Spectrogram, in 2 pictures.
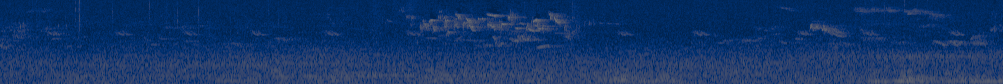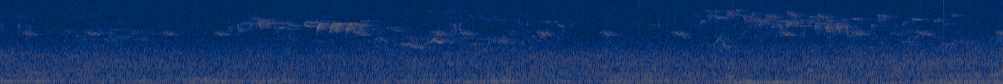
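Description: Songbirds calling: a steady run of short high chirps, with four louder bursts of quick twittering song, over a faint low steady hum.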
